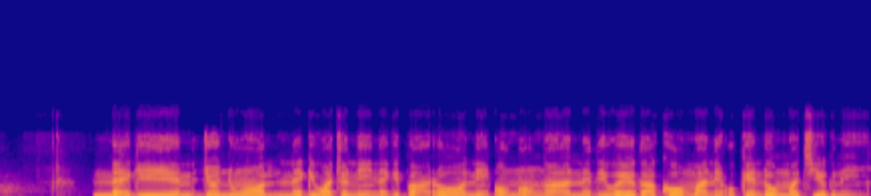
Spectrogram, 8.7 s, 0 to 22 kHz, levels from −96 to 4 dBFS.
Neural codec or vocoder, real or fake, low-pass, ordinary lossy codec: codec, 16 kHz, 16 kbps, FunCodec, trained on Chinese and English, 50 frames a second; fake; 7.2 kHz; Opus, 32 kbps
